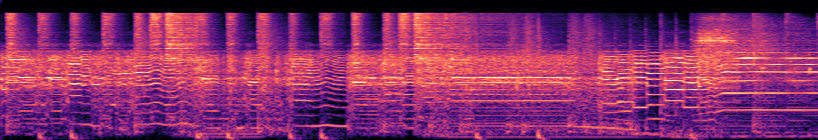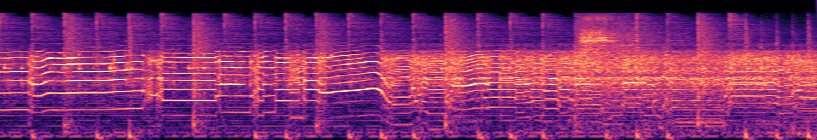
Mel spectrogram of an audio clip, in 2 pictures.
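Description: Electric guitar playing a lead line with several string bends over a backing track with a steady drum beat and bass.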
